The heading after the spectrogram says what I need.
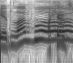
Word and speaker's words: La Voix: How do you say it in La Voix? Yeah, like that. Was that You're good? good. Yeah, la voix. Oh, yeah, that felt good. La Voix. Yeah, and then you can say it, la voix.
